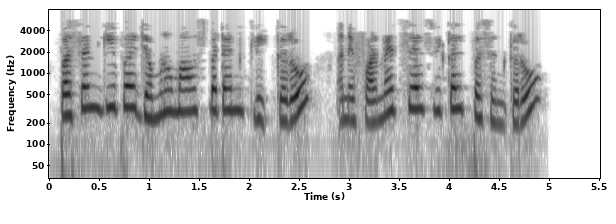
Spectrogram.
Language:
Gujarati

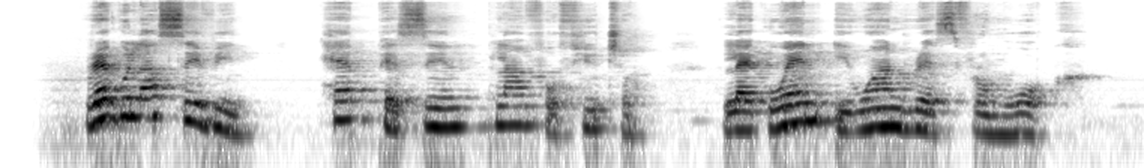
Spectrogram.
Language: Nigerian Pidgin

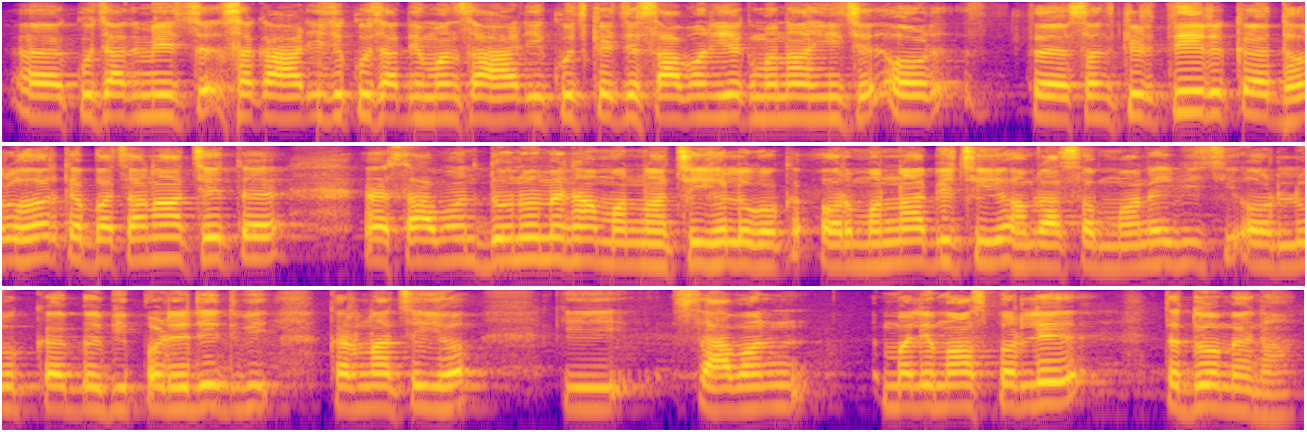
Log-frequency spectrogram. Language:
Maithili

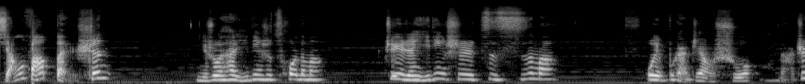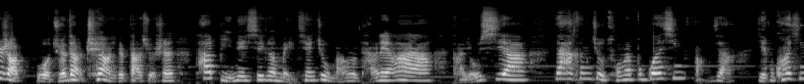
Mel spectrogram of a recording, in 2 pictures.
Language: Chinese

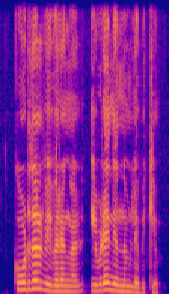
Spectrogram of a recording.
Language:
Malayalam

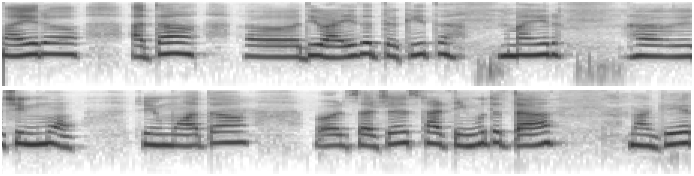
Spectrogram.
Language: Konkani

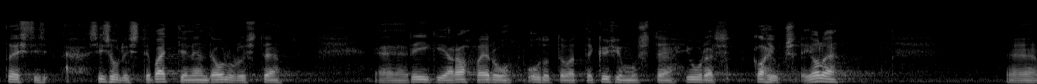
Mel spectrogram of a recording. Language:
Estonian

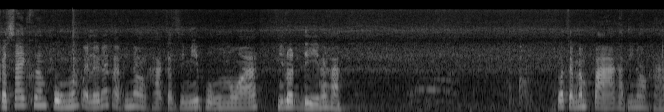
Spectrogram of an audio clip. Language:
Thai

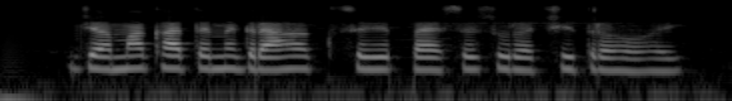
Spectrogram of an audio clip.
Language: Magahi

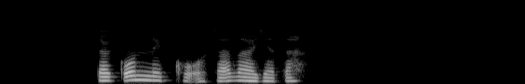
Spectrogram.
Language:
Tepeuxila Cuicatec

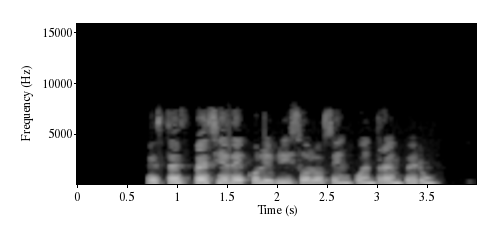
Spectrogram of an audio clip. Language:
Spanish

